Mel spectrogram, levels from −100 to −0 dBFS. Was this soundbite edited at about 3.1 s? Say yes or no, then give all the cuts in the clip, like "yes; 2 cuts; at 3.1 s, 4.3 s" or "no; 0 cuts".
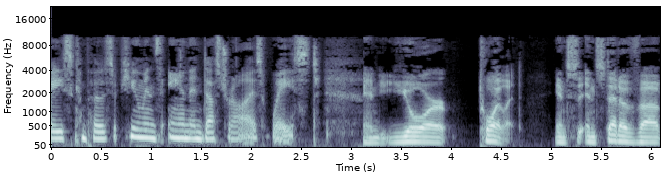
yes; 1 cut; at 3.1 s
